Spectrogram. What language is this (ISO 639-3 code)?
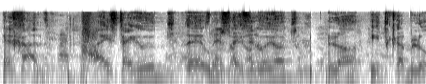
heb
